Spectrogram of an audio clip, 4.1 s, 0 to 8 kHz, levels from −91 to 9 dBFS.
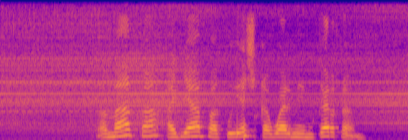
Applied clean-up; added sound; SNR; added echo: none; Domestic sounds, home sounds; 9 dB; none.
